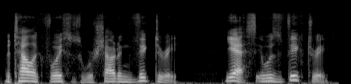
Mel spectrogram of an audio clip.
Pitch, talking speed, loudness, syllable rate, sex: 120 Hz, 155 wpm, -23 LUFS, 6.4 syllables/s, male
